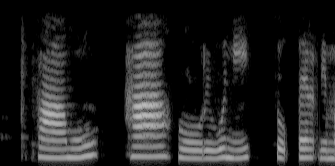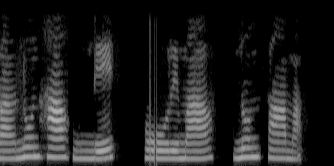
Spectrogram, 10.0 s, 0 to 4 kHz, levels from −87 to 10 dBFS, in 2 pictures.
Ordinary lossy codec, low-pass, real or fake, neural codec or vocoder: AAC, 24 kbps; 3.6 kHz; fake; vocoder, 24 kHz, 100 mel bands, Vocos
